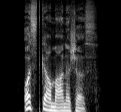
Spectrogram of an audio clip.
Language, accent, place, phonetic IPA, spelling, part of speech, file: German, Germany, Berlin, [ˈɔstɡɛʁmaːnɪʃəs], ostgermanisches, adjective, De-ostgermanisches.ogg
- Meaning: strong/mixed nominative/accusative neuter singular of ostgermanisch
